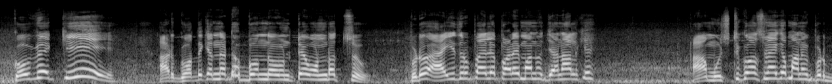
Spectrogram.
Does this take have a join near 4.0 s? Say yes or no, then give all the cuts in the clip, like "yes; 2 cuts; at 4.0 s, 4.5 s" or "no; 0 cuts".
yes; 2 cuts; at 1.4 s, 4.0 s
